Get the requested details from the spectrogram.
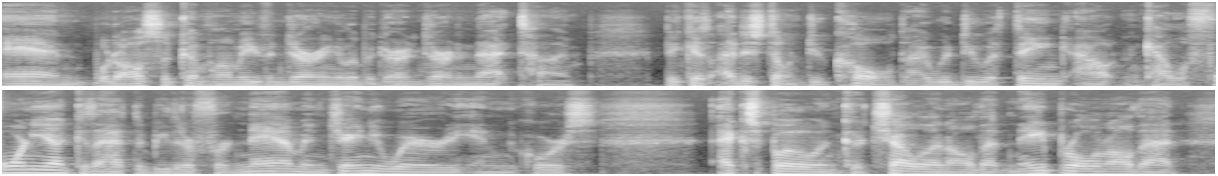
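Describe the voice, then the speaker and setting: Speaking very fast with an American accent, this somewhat breathy voice comes through on a very clean recording with a silent background. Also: man, very deep, low pitch for a man. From Texas. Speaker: podcast host, DJ and filmmaker. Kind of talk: casual storytelling monologue. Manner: animated.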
